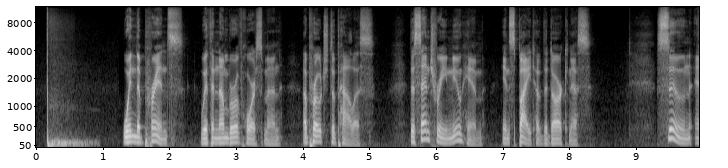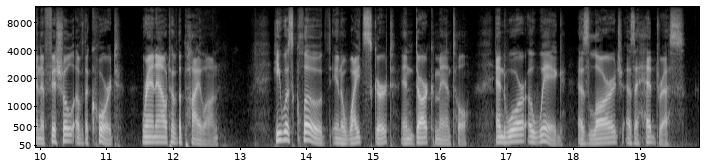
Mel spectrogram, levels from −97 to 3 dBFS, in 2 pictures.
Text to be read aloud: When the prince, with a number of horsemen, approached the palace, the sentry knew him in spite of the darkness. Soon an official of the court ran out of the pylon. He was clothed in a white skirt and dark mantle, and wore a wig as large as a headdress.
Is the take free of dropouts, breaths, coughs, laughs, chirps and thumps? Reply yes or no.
no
